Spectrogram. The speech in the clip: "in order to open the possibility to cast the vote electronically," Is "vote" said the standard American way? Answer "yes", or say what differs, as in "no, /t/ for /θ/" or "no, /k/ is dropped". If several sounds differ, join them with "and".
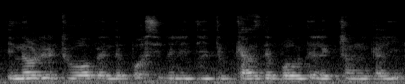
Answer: no, /b/ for /v/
